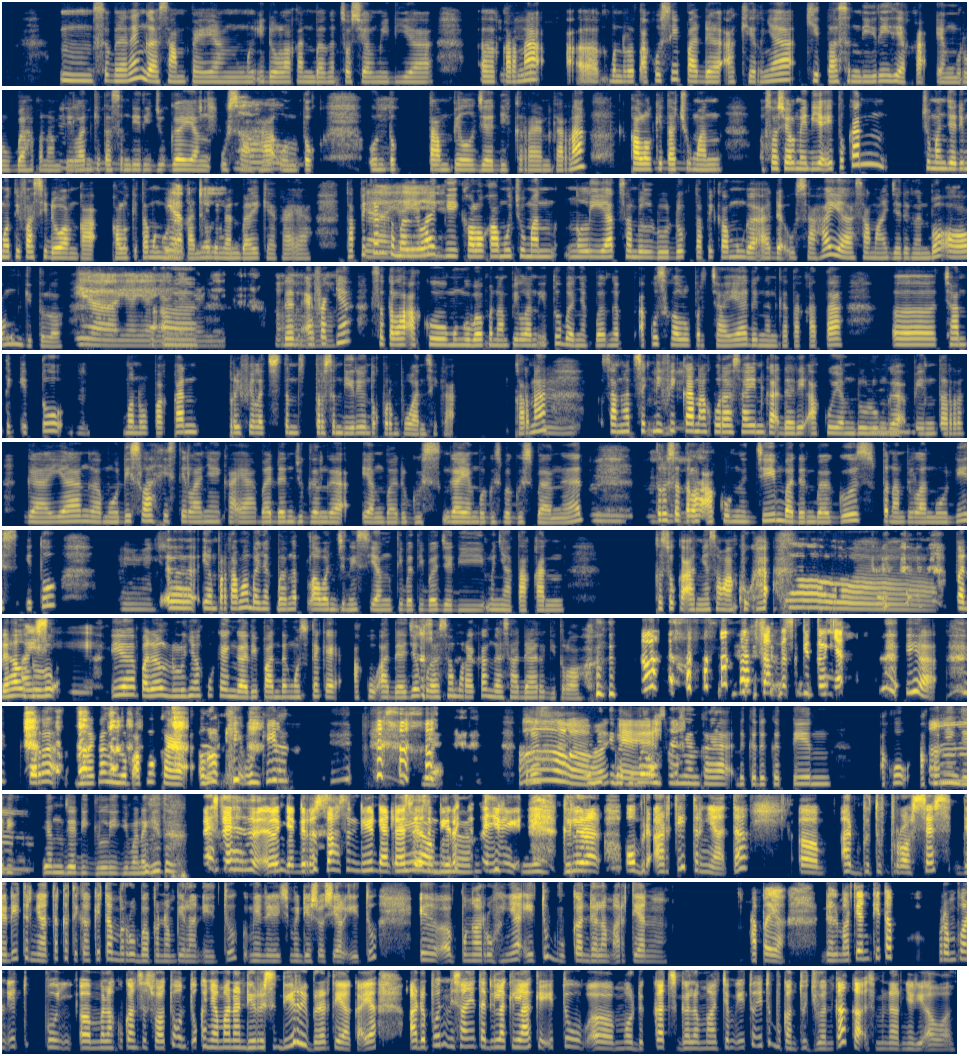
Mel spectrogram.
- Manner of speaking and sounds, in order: other background noise; tapping; in English: "privilege"; drawn out: "Oh"; in English: "i see"; laughing while speaking: "Kak"; chuckle; chuckle; laughing while speaking: "Oh sampai segitunya"; laugh; laughing while speaking: "laki mungkin"; chuckle; laughing while speaking: "Rese jadi resah sendiri dan rese sendiri jadi giliran"; unintelligible speech; laughing while speaking: "gitu"; chuckle
- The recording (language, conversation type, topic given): Indonesian, podcast, Bagaimana media sosial mengubah cara kamu menampilkan diri?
